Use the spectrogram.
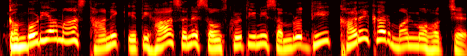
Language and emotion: Gujarati, surprised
